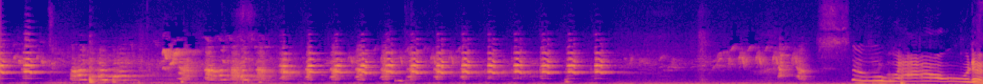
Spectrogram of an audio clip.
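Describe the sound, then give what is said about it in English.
Distant wild turkeys calling: a long run of quick, evenly spaced yelping notes over several seconds, then rougher warbling gobble-like calls near the end, over a steady low hum. “Listen to these guys. Well, you can hear the gobbles in the distance.”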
